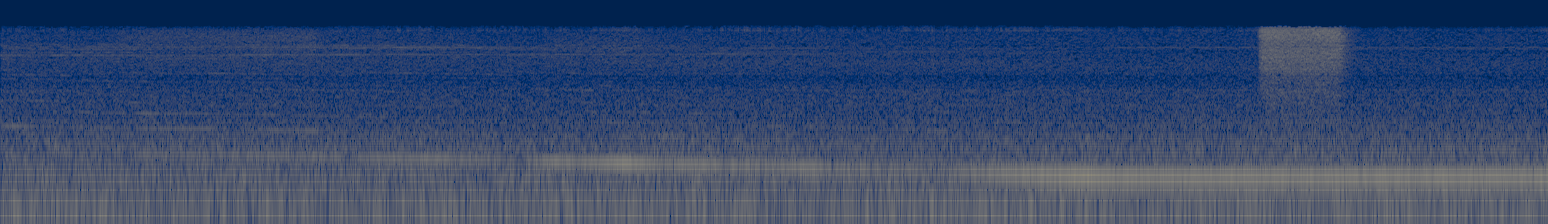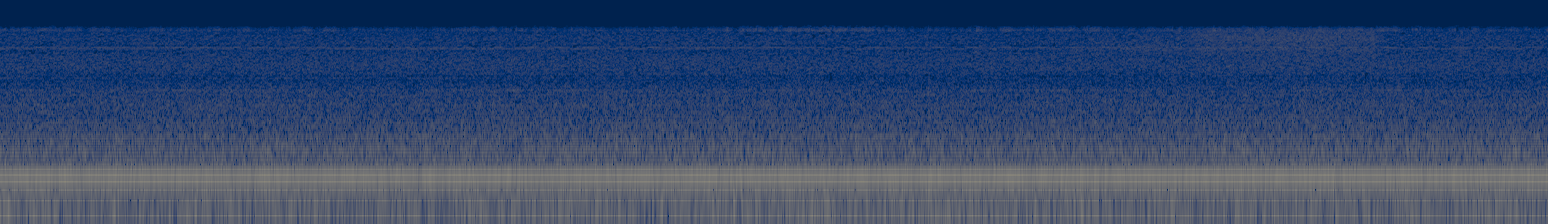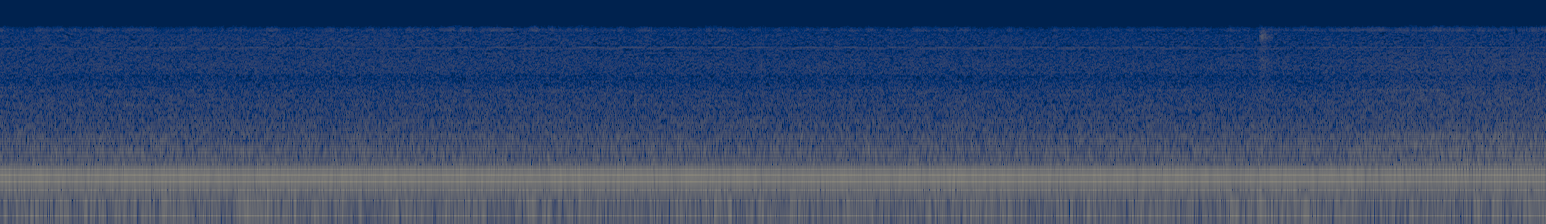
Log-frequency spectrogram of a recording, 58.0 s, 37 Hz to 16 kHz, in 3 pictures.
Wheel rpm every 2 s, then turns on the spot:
0, 0, 0, 0, 0, 0, 0, 0, 0, 0, 0, 0, 0, 0, 0, 0, 0, 0, 0, 0, 0, 0, 0, 0, 0, 0, 0, 0, 0.
none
